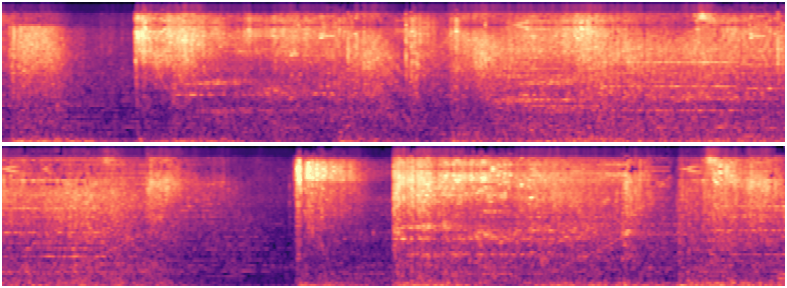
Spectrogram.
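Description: A Seeker missile explosion in the video game Metroid Other M, loud booming blasts and rumbling bursts layered over dense game sound, with a brief dip before the roar returns.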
